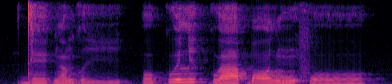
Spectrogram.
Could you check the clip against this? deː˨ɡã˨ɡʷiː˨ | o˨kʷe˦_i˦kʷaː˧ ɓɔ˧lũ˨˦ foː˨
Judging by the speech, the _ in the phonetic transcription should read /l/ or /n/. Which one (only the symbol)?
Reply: l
